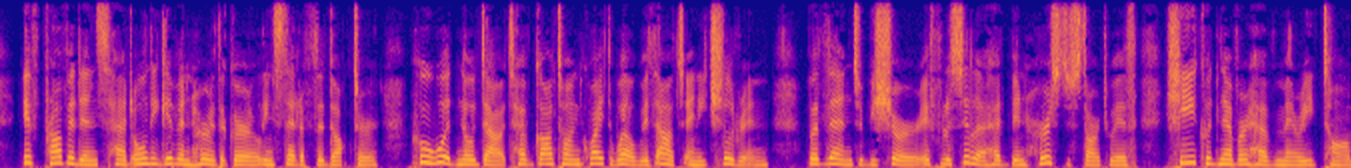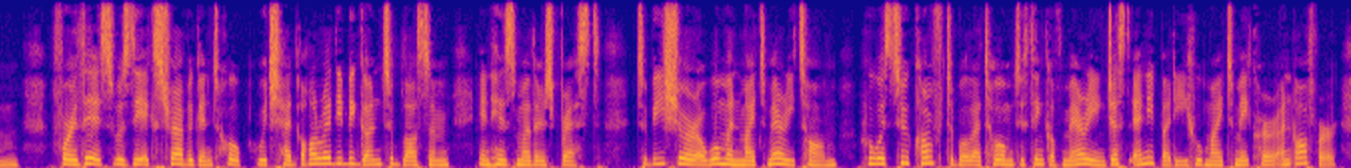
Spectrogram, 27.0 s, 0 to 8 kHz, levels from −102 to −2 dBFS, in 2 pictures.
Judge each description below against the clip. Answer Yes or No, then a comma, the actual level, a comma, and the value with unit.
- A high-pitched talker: Yes, high, 210 Hz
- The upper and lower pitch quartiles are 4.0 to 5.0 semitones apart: No, average, 3.2 semitones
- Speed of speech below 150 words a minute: No, average, 190 wpm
